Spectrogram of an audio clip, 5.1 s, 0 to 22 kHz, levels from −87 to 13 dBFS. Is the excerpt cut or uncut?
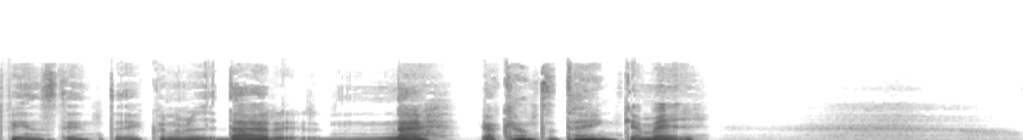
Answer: uncut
